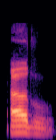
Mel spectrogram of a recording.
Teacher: ro itu dia sukun berhubungan dengan fathah maka dia dibaca dengan tafkhim ya atau tebal maka tunaikan ketebalannya Ar ya bukan ar ar ya kemudian huruf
